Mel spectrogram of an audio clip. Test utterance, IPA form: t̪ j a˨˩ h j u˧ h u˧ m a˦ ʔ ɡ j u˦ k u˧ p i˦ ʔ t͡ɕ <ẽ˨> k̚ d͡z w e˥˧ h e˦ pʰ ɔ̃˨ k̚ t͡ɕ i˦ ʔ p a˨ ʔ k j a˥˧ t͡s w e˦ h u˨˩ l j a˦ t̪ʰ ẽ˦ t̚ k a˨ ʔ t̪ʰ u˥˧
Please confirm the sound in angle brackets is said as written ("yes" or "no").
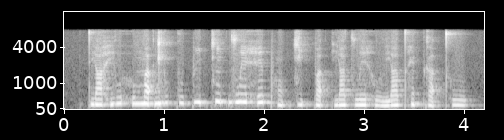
no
